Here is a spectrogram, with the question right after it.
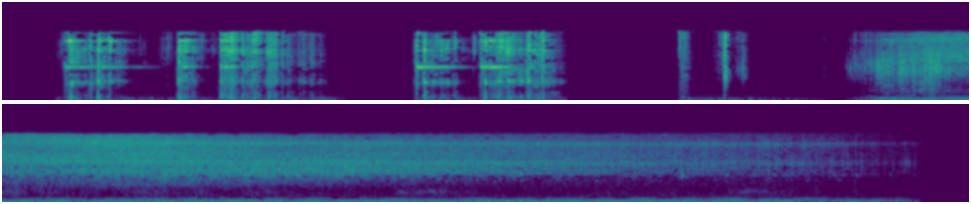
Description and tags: Soda on ice
Ice cubes in a glass then a can of soda being opened and then poured on ice cubes.
can, cubes, glass, ice, soda, tinkling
